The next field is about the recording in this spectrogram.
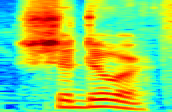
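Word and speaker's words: Shedeur: Sanders is it Shad or is it shadur shadur it's shadur Sanders shadur well shadur sh somebody give us the correct pronunciation of this man's name now cuz now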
